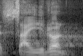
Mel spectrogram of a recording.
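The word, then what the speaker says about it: siren: 다른 복음은 없습니다 영어단어에 사이렌 이라는 단어가 있는데 싸 이런 우리는 보통 사이렌이 라고 그렇게 발음을 합니다 경보 줘 뭐 공습경보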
